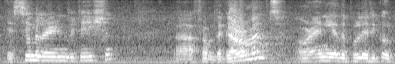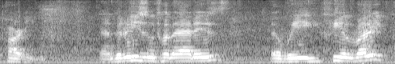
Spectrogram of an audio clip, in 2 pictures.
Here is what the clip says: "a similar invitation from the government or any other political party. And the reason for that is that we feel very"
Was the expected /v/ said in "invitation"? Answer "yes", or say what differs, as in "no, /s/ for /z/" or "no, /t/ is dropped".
yes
